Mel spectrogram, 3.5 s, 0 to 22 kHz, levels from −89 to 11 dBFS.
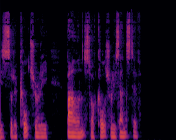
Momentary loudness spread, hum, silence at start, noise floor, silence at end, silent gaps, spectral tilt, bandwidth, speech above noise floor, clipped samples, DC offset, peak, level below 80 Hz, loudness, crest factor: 12 LU; none; 0 s; under -90 dBFS; 0.75 s; none; -3.5 dB/octave; 16 kHz; over 55 dB; under 0.1%; under 0.1%; -12 dBFS; -68 dBFS; -34 LUFS; 24 dB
